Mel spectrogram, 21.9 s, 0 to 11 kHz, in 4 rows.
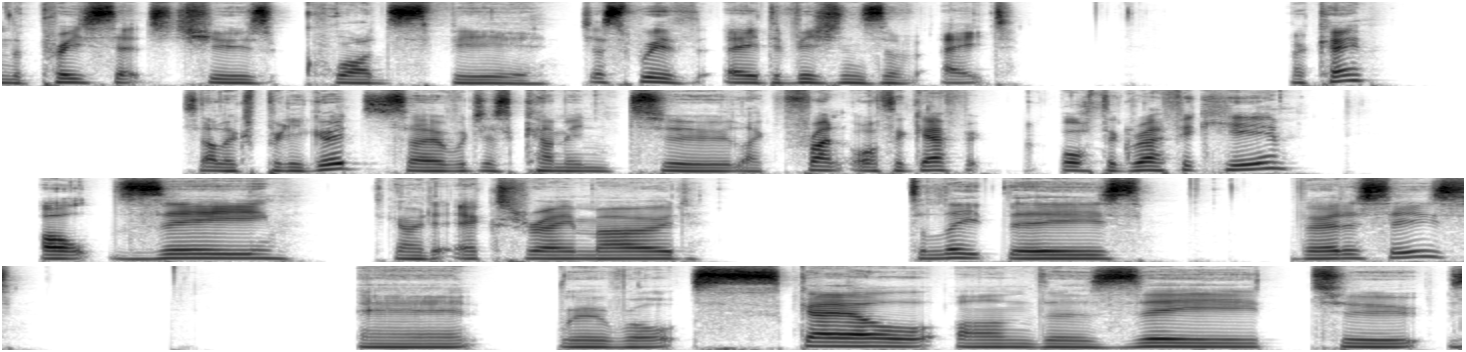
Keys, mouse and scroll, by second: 0.1-1.2 drag, 3.6 click, 4.0 click, 5.4 Tab, 6.0-7.7 middle drag, 8.4 shift+middle click, 10.4 alt+z, 13.2 click, 14.6 Delete, 16.6 shift+middle click, 17.8 a, 19.4 s.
